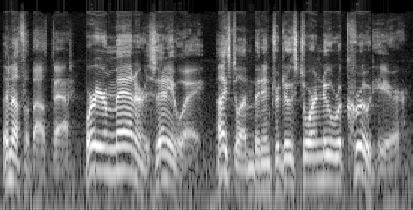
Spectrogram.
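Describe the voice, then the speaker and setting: An actor playing a gruff, brash middle-aged military commander in a video game, with an American accent, a gravelly voice and a blunt, folksy, salty way of talking. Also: male voice, mid-range voice, wildly swooping pitch, a little fast, fairly bright tone, a little hiss or hum, heavily acted. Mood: teasing, brash. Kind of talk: scripted video game cutscene acting.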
